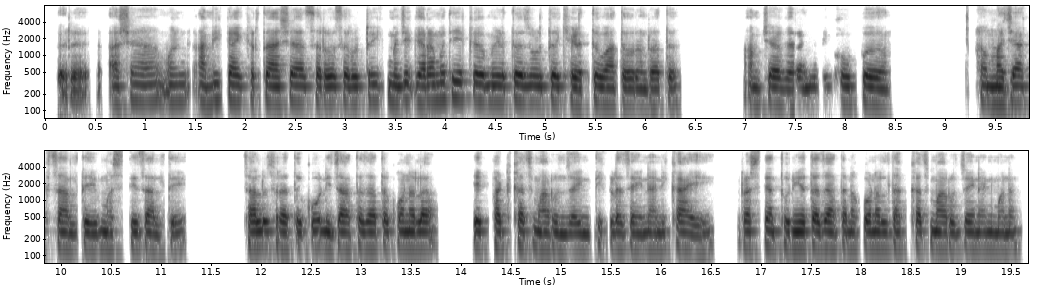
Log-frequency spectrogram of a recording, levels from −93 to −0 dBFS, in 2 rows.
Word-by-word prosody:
तर - - 0 0.4
अशा 140 +3 -3 0.2
मग 150 +1 -4
आम्ही 145 +2 -1
काय 150 -2 +4
करतो? 140 - -1
अशा 140 +1 +2
सर्व-सर्व 140 0 +2
ट्रिक 150 -1 -3
म्हणजे 150 +1 +1
घरामध्ये 150 +4 +1
1 165 0 -6
अ, 150 - +7
मिळत-जुळतं, 145 -1 +3
खेळतं 135 0 +2
वातावरण 130 -1 +1
राहतं. 125 +1 0 0.7
आमच्या 130 +1 +1
घरामध्ये 130 +2 -2
खूप 140 0 0
अ, 130 -2 +1 0.8
मजाक 140 +1 +2
चालते, 130 -1 0
मस्ती 130 +1 -2
चालते. 130 +1 -3 0.6
चालूच 140 0 +3
राहतं 135 0 +1
कोणी 145 -2 +1
जाता-जाता 135 0 +1
कोणाला 135 -1 +3 0.4
1 140 0 +1
फटकाच 140 +1 -1
मारून 130 -1 0
जाईन, 130 0 0
तिकडं 135 -1 -3
जाईन 130 0 -1
आणि 130 0 -3
काय 135 -2 0
आहे. 130 +3 -6 0.3
रस्त्यातून 140 0 -1
येता-जाताना 135 0 +3
कोणाला 135 -1 +3
धक्काच 135 +1 -3
मारून 135 -1 +1
जाईन 135 -1 0
आणि 135 0 -2
म्हणलं, 130 0 -2
135 Hz, 145 wpm, -23 LUFS, 130-140 Hz, 0.8 s, अ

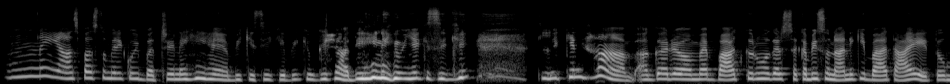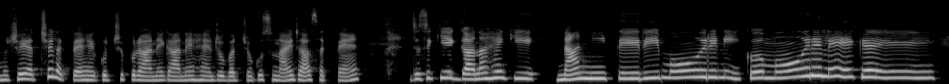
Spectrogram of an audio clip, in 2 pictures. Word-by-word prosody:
उम, 315 - -13 0.2
नहीं 380 -4 -6
आस-पास 275 +1 -4
तो 300 - -7
मेरे 270 -1 -4
कोई 265 0 -6
बच्चे 215 +2 -4
नहीं 240 +3 +1
हैं 230 -3 -1
अभी 205 +2 -6
किसी 225 0 -6
के 215 - -2
भी 225 - -7
क्योंकि 235 0 -4
शादी 245 -1 +3
ही 305 +4 +10
नहीं 295 -4 +8
हुई 270 -1 +5
है 275 - +1
किसी 265 -1 -3
की। 305 - +5 0.8
लेकिन 285 +5 -2 0.2
हाँ, 220 - +2
अगर 240 +1 0
मैं 235 0 -1
बात 220 0 +1
करूँ 260 0 -2
अगर 250 -1 0
स 245 0 -8
कभी 245 +2 +1
सुनाने 230 -3 0
की 260 - -5
बात 210 +1 -1
आए, 215 +2 0
तो 210 +3 -6
मुझे 210 +4 -1
अच्छे 240 +10 -2
लगते 245 - -2
हैं 200 - -4
कुछ 205 +2 -7
पुराने 195 -2 -2
गाने 195 0 -3
हैं, 195 -1 -4
जो 195 0 -4
बच्चों 190 0 -7
को 215 - -6
सुनाए 205 -2 -3
जा 210 -3 -2
सकते 205 -2 -8
हैं। 210 +7 -3 0.5
जैसे 245 +4 -3
कि 300 +2 0
एक 250 -4 -3
गाना 245 +1 +4
है 305 - +3
कि 275 -2 +1 0.3
नानी 275 +5 +4
तेरी 270 +2 +2
मोरनी 320 -1 +1
को 295 +1 +3
मोर 335 +7 +4
ले 370 -2 +3
गए। 305 -2 +1
250 Hz, 200 wpm, -24 LUFS, 215-290 Hz, 0.8 s, ही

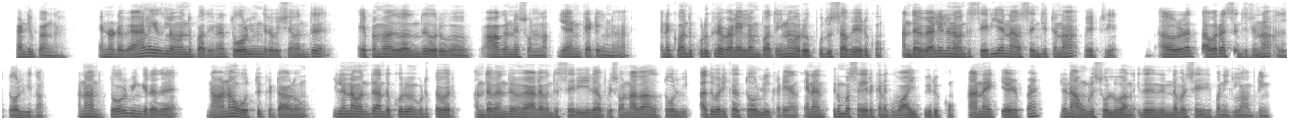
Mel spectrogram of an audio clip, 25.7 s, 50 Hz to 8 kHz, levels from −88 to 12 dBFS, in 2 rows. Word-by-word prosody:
கண்டிப்பாங்க. 115 -8 -1 0.4
என்னோட 125 0 +1
வேலை 150 +5 +3
இதில 140 -3 +2
வந்து 130 0 +1
பார்த்தீங்கன்னா 120 +2 -1
தோல்விங்கிற 125 +1 +3
விஷயம் 115 0 -3
வந்து, 125 +6 0 0.5
எப்பவுமே 130 +3 +1
அது 115 - +3
வந்து 120 +5 0
ஒரு 110 - +1 0.5
ஆகுன்னே 125 +1 +1
சொல்லலாம். 95 -1 -4 0.2
ஏன்னு 135 0 0
கேட்டீங்கன்னா, 110 -7 -1 0.4
எனக்கு 125 0 -1
வந்து 140 +3 +1
கொடுக்கிற 145 0 +2
வேலை 120 0 +4
எல்லாம் 120 0 +1
பார்த்தீங்கன்னா 115 +5 +2
ஒரு 115 - +5
புதுசாவே 130 -1 +2
இருக்கும். 105 0 -5 0.2
அந்த 115 - +2
வேலையில 140 +2 +4
வந்து 130 +2 -2
சரியா 140 +7 +3 0.3
செஞ்சுட்டேன்னா 125 +2 0 0.2
வெற்றி. 100 -1 -4 0.5
அ - - +1
ஒருவேள 130 +5 +4
அத 135 - -13
தவறா 140 +5 +4
செஞ்சுட்டேன்னா 120 +3 -2
அது 100 - -4
தோல்வி 100 -1 0
தான். 95 - -9 0.3
ஆனா 140 +2 +1
அந்த 110 -4 -5
தோல்விங்கறதை 130 -7 +1 0.4
நானே 135 +5 +3
ஒத்துக்கிட்டாலும், 120 -1 -1 0.3
இல்லன்னா 145 0 +3
வந்து 135 +2 -1
அந்த 125 -3 +1
குரல் 130 -1 +2
கொடுத்தவர் 125 -3 0 0.2
அந்த 115 -1 +1
வந்து 130 +3 0
'வேலை 115 +2 +3
வந்து 135 +4 -3
சரியில்ல' 115 +2 +1
அப்படின்னு 110 +1 -6
சொன்னா 115 +1 +1
தான் 130 - +3
அது 105 - -3
தோல்வி. 100 -1 -2 0.2
அதுவரைக்கும் 125 +1 +1
அது - - -10
தோல்வி 100 +1 +1
கிடையாது. 95 0 -3
ஏன்னா, 130 +2 +3
திரும்ப 135 0 +1
செய்யறக்கு 115 +1 +1
எனக்கு 100 0 -2
வாய்ப்பு 115 -1 0
இருக்கும். 105 -3 -6
நானே 130 +3 +3
கேட்பேன். 120 +7 0 0.2
இல்லன்னா 140 +1 +2
அவங்களே 125 +2 0
சொல்லுவாங்க. 115 -3 +2
"இத 120 - +4 0.2
இந்த 110 0 0
மாதிரி 125 0 -3
சரி 110 +2 -2
பண்ணிக்கலாம்." 95 -2 -3
அப்படின்னு. 90 0 -7
120 Hz, 190 wpm, -25 LUFS, 110-130 Hz, 0.5 s, ஒரு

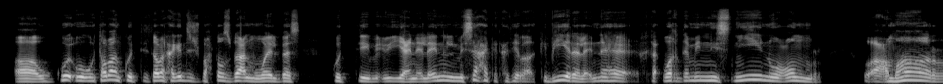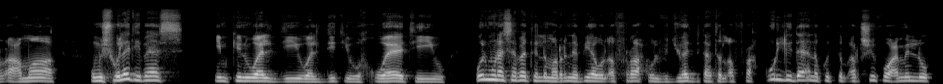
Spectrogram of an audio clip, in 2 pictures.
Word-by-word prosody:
آه، 135 -1 +4
وك 130 +5 -3
وطبعًا 190 +1 +4
كُنت 175 -3 -2
طبعًا 175 +4 +4
الحاجات 180 +1 +2
دي 170 - -6
مش 140 -4 -10
باحتفظ 180 -4 -3
بيها 170 - +6
على 160 - +5
الموبايل، 145 0 +2
بس 145 -2 -1 0.3
كنت 160 0 -4
ب 140 -2 +2
يعني 140 -2 +1
لأن 165 +6 +2
المساحة 165 -3 +2
كانت - - -16
هتبقى - - -5
كبيرة، 170 0 +1
لأنها 155 +3 -2
خ - - -21
واخدة 170 0 0
مني 180 0 0
سِنين، 190 +6 +1
وعُمر، 155 -4 0 0.4
وأعمار، 160 -4 +1
أعمار. 150 +2 0 0.4
ومش 165 +3 +2
ولادي 195 0 +4
بس، 190 - -1 0.3
يمكن 165 +1 -1
والدي، 140 -4 +3
والدتي، 135 +2 -4
وأخواتي، 135 -1 0
و 120 -2 -9 0.3
والمناسبات 200 -4 +2
اللي 165 -1 -2
مرينا 150 +1 -1
بيها، 160 +2 0
والأفراح، 150 +1 -2
والفيديوهات 145 +3 -4
بتاعة 145 -2 -7
الأفراح، 135 -1 -8
كلّ 225 +1 -3
ده 195 0 0
أنا 180 -3 -4
كنت 175 - -10
مأرشفه، 170 +4 -5
وعامل 170 +1 -2
له 160 -1 0
155 Hz, 165 wpm, -23 LUFS, 140-180 Hz, 0.4 s, بيها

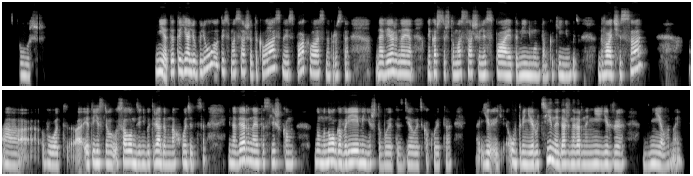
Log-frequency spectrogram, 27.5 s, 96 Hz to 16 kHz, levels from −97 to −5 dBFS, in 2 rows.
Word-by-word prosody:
Слуш 190 -2 -8 2.4
Нет, 230 -1 +4
это 230 +2 +2
я 240 0 +5
люблю. 230 - +1
То 245 - -4
есть, 235 0 -8
массаж- 220 +1 -3
это 195 -1 -6
классно 260 +4 +2
и 200 - -1
спа 215 +5 +1
классно. 210 -5 -1
Просто, 195 +1 -7 0.5
наверное, 210 0 +2 0.3
мне 205 - -2
кажется, 215 0 0
что 200 0 -7
массаж 205 +1 -2
или 195 0 0
спа- 200 0 +4
это, 190 -1 -2
минимум, 190 -1 +1
там, 185 -2 -7
какие-нибудь 195 0 -5 0.4
2 200 +1 +4
часа. 230 - +1 1.0
А, 190 - -4
вот, 175 -3 -2 0.2
а 380 +4 0
это 185 +2 0
если 195 0 +1
у 180 -1 -1
салон 200 0 +4
где-нибудь 185 +1 -3
рядом 190 -3 +3
находится. 180 +1 -4 0.4
И, 200 - -7
наверное, 205 +2 +4
это 195 0 -5
слишком, 195 -1 -5 0.3
ну, 200 -1 -1
много 195 +1 +5
времени, 195 0 +4
чтобы 175 -3 -6
это 170 -1 -7
сделать 175 -1 -5
какой-то 170 +1 -9 0.5
е 185 -5 -1
й - - -15
утренней 185 -3 +2
рутиной, 195 +3 +3
даже 185 0 +2
наверно 185 0 +1
не 180 0 -1
ежедневной. 180 +1 -4
195 Hz, 120 wpm, -23 LUFS, 185-210 Hz, 2.4 s, я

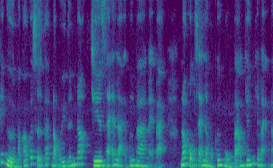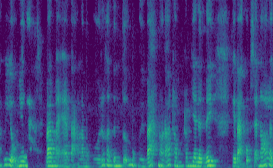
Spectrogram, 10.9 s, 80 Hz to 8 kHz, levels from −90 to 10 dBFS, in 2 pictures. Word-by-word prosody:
cái 375 - -6
người 210 -8 +6
mà 170 - -5
có 230 - -1
cái 295 - -1
sự - - -1
tác 260 -1 -8
động 205 - -3
uy 190 +2 -2
tín 225 +5 +1
đó 285 - -1 0.2
chia 215 -5 +7
sẻ 210 - -1
lại 240 - -2
với 225 - -1
ba 205 -3 +1
mẹ 205 - -10
bạn, - - -6 0.3
nó 275 +4 +3
cũng - - +1
sẽ 225 - -2
là 220 -2 +3
một 180 -6 -3
cái 235 - +2
nguồn 200 -8 -2
bảo 160 +4 -2
chứng 250 +5 +2
cho 250 - -5
bạn 235 - -6
đó. 225 - -6
Ví 255 +2 -3
dụ 230 - +6
như 205 +1 +3
là 205 0 +1 0.3
ba 200 +1 +5
mẹ 195 -5 -3
bạn - - -6
là 170 - -7
một 165 -1 -9
người 170 -1 -11
rất 235 0 -3
là 225 - +2
tin 200 0 +3
tưởng 245 0 -2
một 235 - +1
người 165 -3 -10
bác 190 +6 0
nào 205 -2 +1
đó 245 - -2
trong 195 -2 -4
trong 200 0 -1
gia 195 - +5
đình 185 -1 +2
đi, 215 +2 +6 0.3
thì 180 - +1
bạn - - +2
cũng - - -4
sẽ 180 - -4
nói 205 +5 +2
là - - +1
205 Hz, 330 wpm, -23 LUFS, 195-235 Hz, 0.3 s, chia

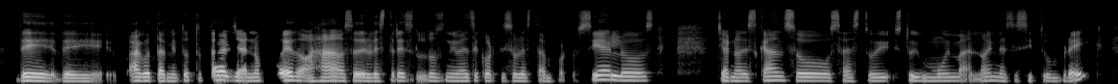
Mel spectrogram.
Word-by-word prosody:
de 165 -3 +5
de 150 0 0 0.2
agotamiento 165 -2 +2
total, 200 +6 +4
ya 165 - +4
no 170 +1 0
puedo, 90 -1 +5
ajá, 165 +1 +3
o - - 0
sea, - - +1
del 160 0 +3
estrés, 170 +4 -2
los 170 -2 -3
niveles 165 -1 -1
de 175 - -4
cortisol 160 -1 -2
están 155 -1 -6
por - - -14
los - - -19
cielos, 185 -4 +2 0.6
ya - - 0
no 165 -1 -1
descanso, 175 0 0
o 160 - -1
sea, 160 - -6
estoy 160 +2 -4
estoy - - -3
muy 165 0 -3
mal, 170 - -6
¿no?, 180 - -4
y - - -3
necesito 160 -1 -7
un 155 0 -7
break", 405 - -2
165 Hz, 180 wpm, -23 LUFS, 160-175 Hz, 0.6 s, de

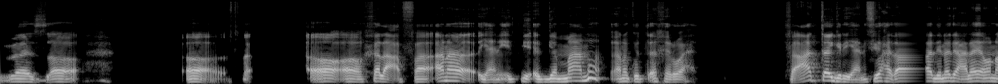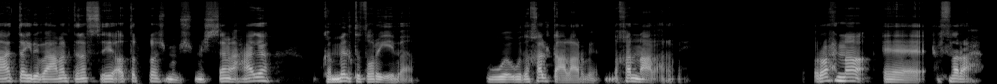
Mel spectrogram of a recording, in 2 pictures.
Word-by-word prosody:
بس 130 -3 0
آه، 130 0 +1 1.1
آه، - - +1 0.2
ف - - -6 0.7
آه، 140 -2 +4
آه - - -3
خَلع. 135 +2 +1
فأنا 165 +7 +1
يعني 115 +1 -1
ات 120 - -4
اتجمّعنا، 140 - +3
أنا 145 - +1
كنت 130 -1 -2
آخر 130 -3 0
واحد. 120 -1 -2 0.9
فقعدت 195 -1 -1
أجري 145 -8 +4
يعني 115 0 -1
في 125 - -1
واحد 145 -2 0
قعد 145 0 0
ينادي 150 +2 +3
عليّا 145 +4 +3
وأنا 150 -2 +2
قعدت 150 +3 -1
أجري 140 -3 +3
بقى، 125 -1 +1
عملت 140 +1 0
نَفْسي 140 +2 -1
إيه 135 0 +2
أطرش 145 -2 -5
مش 115 -4 -4
مش 120 0 -3
سامع 145 0 +1
حاجة، 155 +2 -1 0.4
وكملت 155 - +1
طريقي 125 -2 0
بقى. - - -9 0.7
و 115 0 +1
ودخَلت 120 +6 -1
على 100 - 0
العربية، - - -5
دخَلنا - - 0
على - - -3
العربية. - - -13 1.3
رُحنا 170 -1 +2
آآ 110 -4 0 0.2
الفرح، - - -2
140 Hz, 145 wpm, -23 LUFS, 120-150 Hz, 1.3 s, آه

